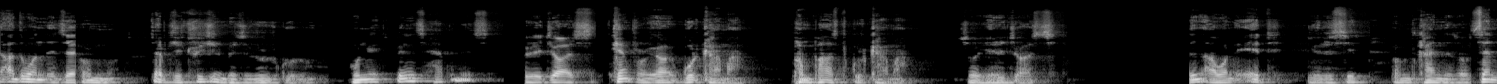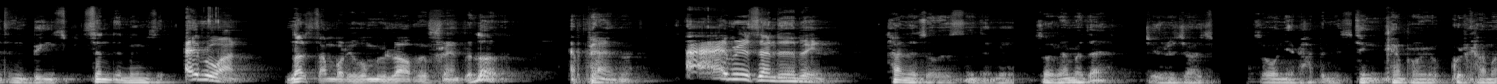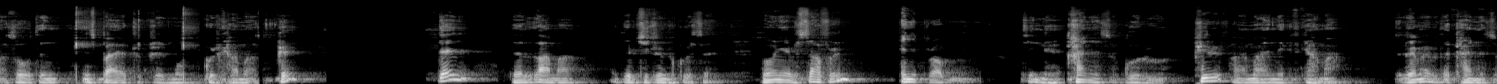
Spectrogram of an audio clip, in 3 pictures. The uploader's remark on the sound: The teaching for this episode was recorded on September 08, 2019, at Amitabha Buddhist Centre, Singapore.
